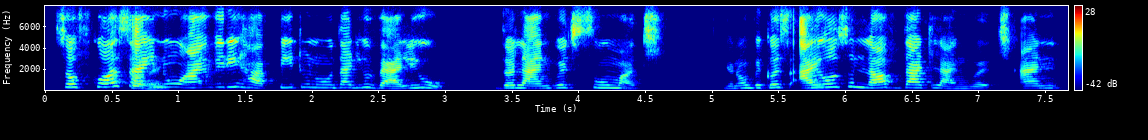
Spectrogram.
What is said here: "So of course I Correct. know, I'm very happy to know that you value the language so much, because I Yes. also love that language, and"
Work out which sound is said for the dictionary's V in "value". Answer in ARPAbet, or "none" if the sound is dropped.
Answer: V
